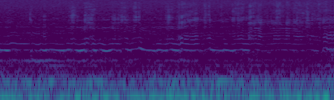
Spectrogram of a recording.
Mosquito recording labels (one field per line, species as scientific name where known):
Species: Anopheles arabiensis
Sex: female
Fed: unfed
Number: one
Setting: cup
